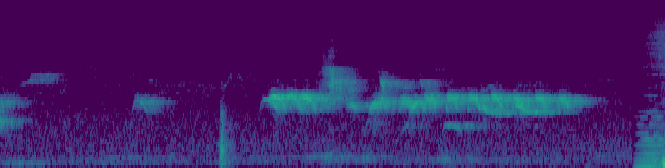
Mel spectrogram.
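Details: Birds on a warm, sunny day along the jungle Monk's Trail up to Doi Suthep, Chiang Mai, Thailand, sing a run of bright, warbled whistles rising and falling for about four seconds, after a few short chirps, with a sharp click and a closing rustle.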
